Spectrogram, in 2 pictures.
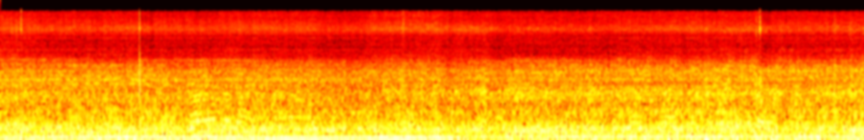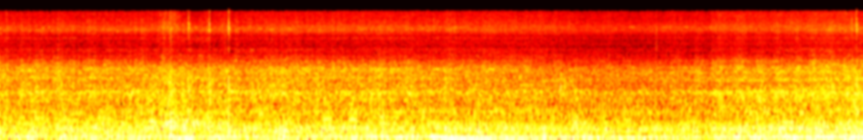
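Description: Wind rushes past while riding outdoors.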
